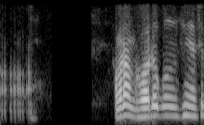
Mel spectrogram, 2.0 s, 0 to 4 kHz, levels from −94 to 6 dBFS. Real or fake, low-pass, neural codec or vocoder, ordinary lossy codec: real; 3.6 kHz; none; none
